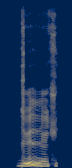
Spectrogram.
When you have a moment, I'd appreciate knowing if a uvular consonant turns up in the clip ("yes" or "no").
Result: no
